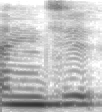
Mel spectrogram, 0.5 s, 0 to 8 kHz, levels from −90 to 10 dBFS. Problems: none marked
